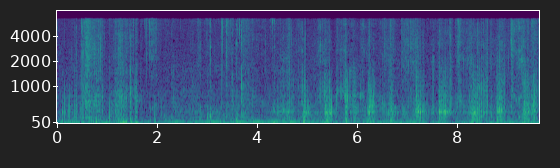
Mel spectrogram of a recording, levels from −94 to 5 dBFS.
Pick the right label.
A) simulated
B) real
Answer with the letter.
A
